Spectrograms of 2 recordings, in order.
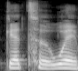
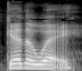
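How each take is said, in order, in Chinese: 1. 这个 t 是清晰的清音 t。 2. 这个 t 浊化了，介于 t 和 d 之间。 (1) "不是get away 吗？" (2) "浊化了就变成get away"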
